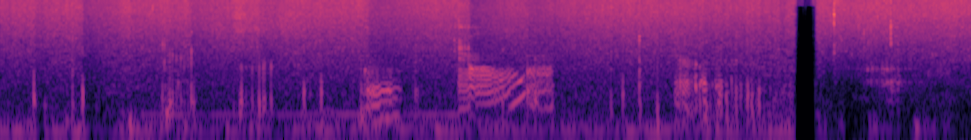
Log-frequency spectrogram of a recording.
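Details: An adult male's stomach growls with gurgling, bubbling sounds and squeaky rising whines over a low steady rumble: ordinary bowel sounds (borborygmi).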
